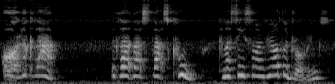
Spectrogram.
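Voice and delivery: high put-on boy voice, admiring; impressed schoolboy. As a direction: play an eager boy marvelling at a drawing. Acts impressed boy behind her.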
